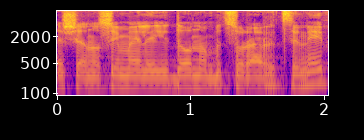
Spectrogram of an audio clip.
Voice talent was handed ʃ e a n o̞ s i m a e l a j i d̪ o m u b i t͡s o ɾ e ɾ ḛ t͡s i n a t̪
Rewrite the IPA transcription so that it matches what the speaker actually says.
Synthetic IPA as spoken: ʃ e a n o̞ s i m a e l e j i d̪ o n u b e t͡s u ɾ a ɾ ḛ t͡s i n i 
